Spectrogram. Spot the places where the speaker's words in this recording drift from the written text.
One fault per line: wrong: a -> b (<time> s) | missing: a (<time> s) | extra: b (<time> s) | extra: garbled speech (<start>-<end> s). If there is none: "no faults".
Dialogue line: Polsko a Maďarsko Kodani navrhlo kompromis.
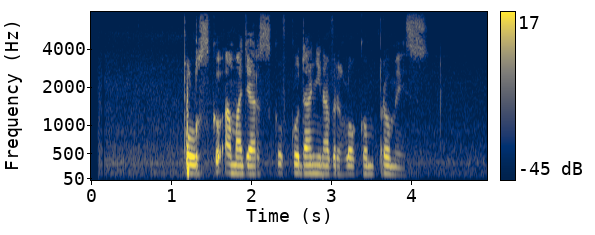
extra: v (2.3 s)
